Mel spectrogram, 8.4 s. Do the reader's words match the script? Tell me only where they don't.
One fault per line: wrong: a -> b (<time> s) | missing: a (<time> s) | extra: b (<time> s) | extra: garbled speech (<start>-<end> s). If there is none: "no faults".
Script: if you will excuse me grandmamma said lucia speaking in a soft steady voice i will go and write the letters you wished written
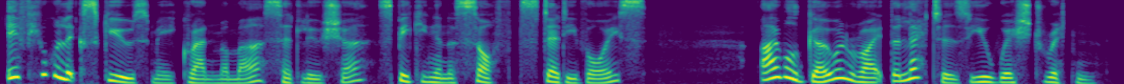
no faults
